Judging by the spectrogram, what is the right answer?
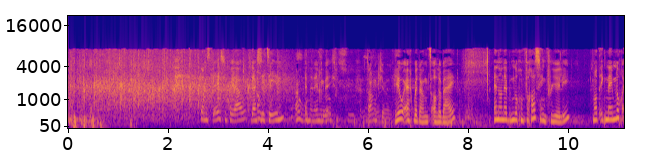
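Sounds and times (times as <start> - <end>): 
group applause: 0.0 - 4.9
speech: 2.6 - 11.1.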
